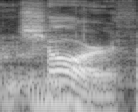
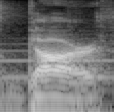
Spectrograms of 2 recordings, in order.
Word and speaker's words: Charth: My uncle Charth actually sent me a letter. Charth, it's your uncle. Yeah, it's funny. I always thought his name was Garth. I've been pronouncing it wrong all these years.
